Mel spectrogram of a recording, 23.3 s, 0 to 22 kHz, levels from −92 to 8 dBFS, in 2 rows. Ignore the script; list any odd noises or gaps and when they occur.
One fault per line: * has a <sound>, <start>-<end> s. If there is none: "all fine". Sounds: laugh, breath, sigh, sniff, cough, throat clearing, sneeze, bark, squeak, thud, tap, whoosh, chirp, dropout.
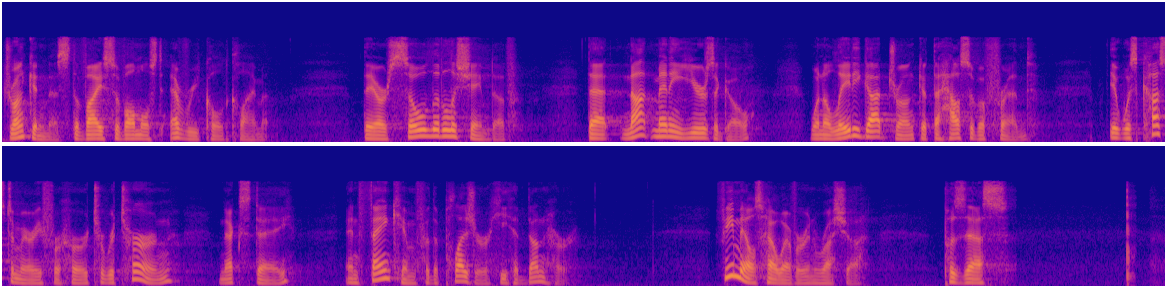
* has a tap, 22.9-23.0 s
